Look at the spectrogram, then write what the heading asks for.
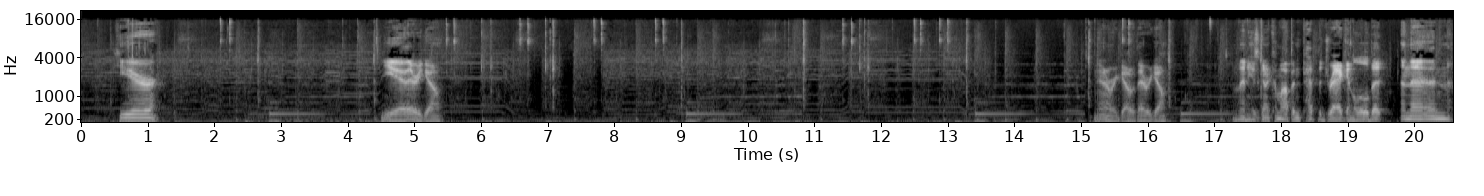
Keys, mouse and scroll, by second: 2.1 click, 2.4 space, 5.4 right click, 5.9 g, 6.6 right click, 6.9 g, 8.7 click, 8.8 space, 11.4 right click, 11.6 g, 12.9 click, 13.1 space, 15.6 click, 16.1 space.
